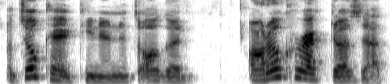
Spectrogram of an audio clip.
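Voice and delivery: ordinary talk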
